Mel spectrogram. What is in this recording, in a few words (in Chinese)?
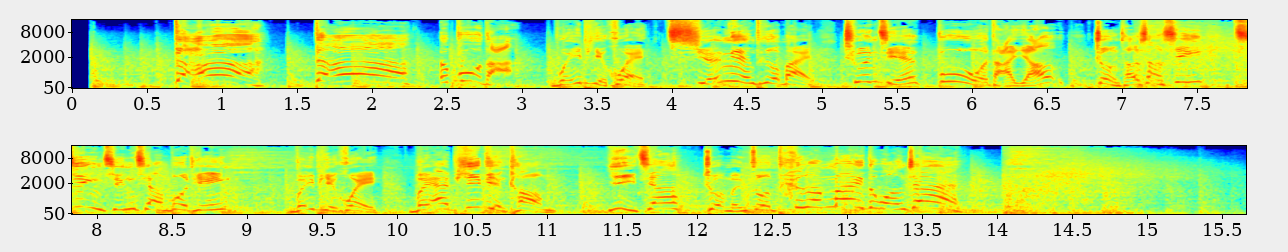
年轻; 广告 品牌形象; 唯品会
